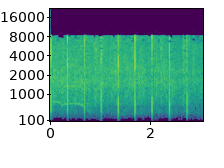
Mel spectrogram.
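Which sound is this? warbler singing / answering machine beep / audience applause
audience applause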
